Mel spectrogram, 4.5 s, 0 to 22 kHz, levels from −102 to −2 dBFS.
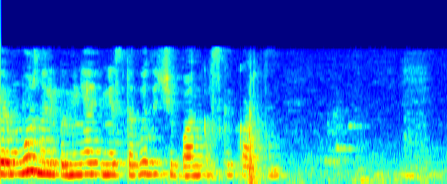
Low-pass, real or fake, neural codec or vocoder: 7.2 kHz; fake; vocoder, 24 kHz, 100 mel bands, Vocos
